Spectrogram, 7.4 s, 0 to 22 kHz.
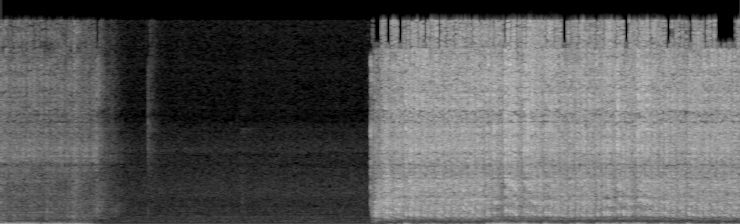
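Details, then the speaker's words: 1983 Honda GL1100 Gold Wing, barn-stored 9–10 years, started after fresh gas and refilled carb float bowls: cranking, a short quiet gap, then it catches and settles into a steady, even running rhythm. Normal start and idle. "now this just tells you Honda is where it's at I cannot believe this thing started that"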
